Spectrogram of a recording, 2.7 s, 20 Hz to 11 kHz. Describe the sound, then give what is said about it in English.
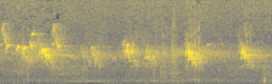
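Birds singing at daybreak, around five in the morning: a few short, high chirps recur at irregular intervals, fairly faint over a quiet background. “Incessant bird beat, 5 a.m., 5 a.m., 5, until I'm up.”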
